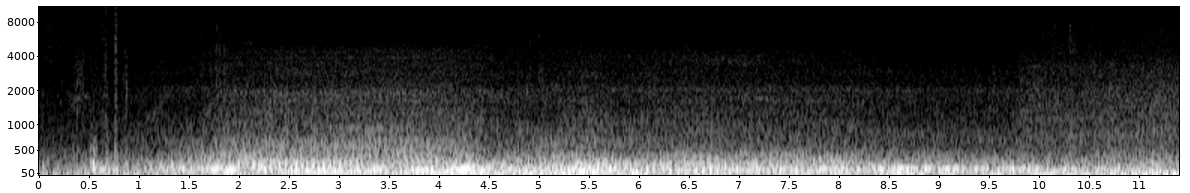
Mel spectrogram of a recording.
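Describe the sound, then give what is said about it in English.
A car engine idles steadily, a low continuous rumble that holds for the whole stretch with a slight rise in intensity near the start. “Go ahead and turn your car off.”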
